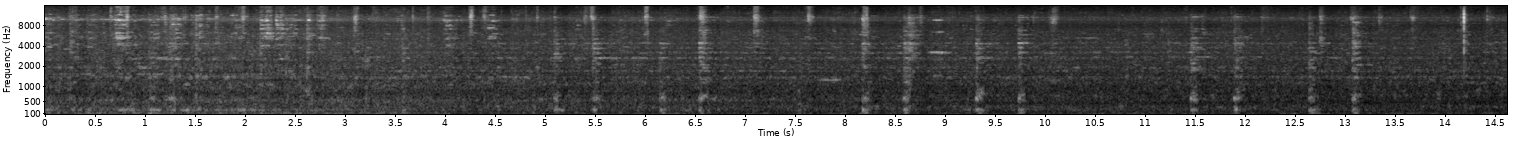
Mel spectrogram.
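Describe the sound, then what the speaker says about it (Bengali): The Tungipara Express, an eight-carriage intercity train bound for Rajshahi, passes in foggy early morning: a steady rumble and hiss builds into loud, rhythmic clickety-clack as the wheels hit rail joints close by. "এই যে আপনারা দেখতে পাচ্ছেন এখন যাচ্ছে হলো রাজশাহীর ট্রেন"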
